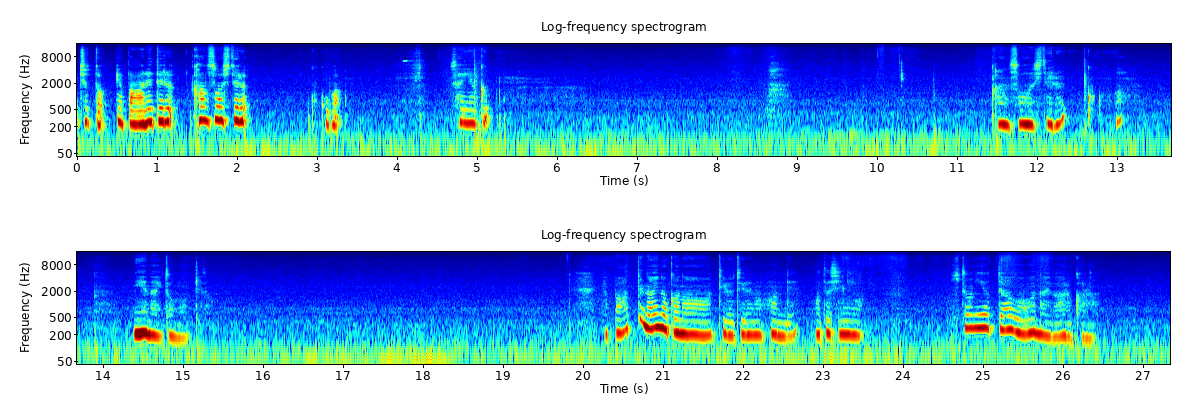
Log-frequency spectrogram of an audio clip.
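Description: A young woman talks softly and close by, in short bursts.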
